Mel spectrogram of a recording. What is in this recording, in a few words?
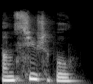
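"unsuitable", British English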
